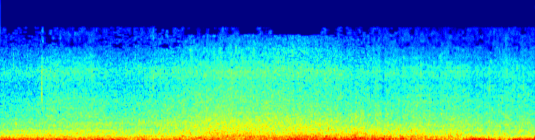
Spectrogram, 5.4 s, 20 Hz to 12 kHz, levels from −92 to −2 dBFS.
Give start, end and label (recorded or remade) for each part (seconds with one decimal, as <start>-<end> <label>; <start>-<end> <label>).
0.0-0.6 recorded; 0.6-1.0 remade; 1.0-1.8 recorded; 1.8-2.7 remade; 2.7-3.7 recorded; 3.7-5.4 remade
